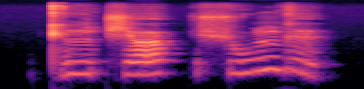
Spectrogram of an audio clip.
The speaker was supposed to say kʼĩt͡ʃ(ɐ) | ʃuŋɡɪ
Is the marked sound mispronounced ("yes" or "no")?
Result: no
